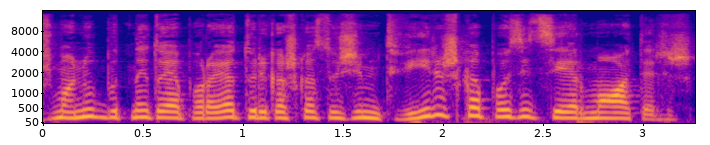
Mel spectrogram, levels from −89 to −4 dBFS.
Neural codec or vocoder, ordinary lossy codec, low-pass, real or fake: none; MP3, 96 kbps; 14.4 kHz; real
